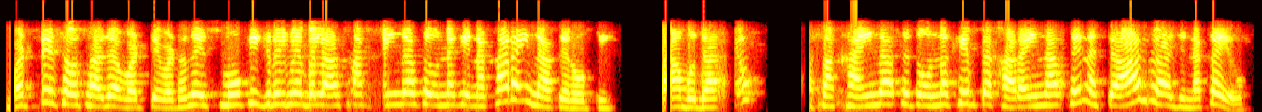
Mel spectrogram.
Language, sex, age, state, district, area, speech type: Sindhi, female, 45-60, Rajasthan, Ajmer, urban, conversation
